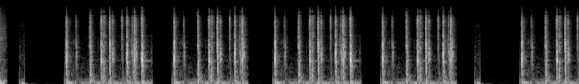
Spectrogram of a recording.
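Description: Keys typing rapidly in runs of just under a second, about five runs separated by short pauses, with a few single clicks in between.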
